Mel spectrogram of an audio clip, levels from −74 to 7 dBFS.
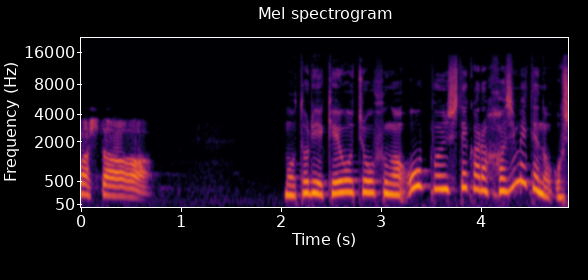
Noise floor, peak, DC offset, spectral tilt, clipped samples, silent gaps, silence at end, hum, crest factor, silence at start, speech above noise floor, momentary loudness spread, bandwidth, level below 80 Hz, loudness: -61 dBFS; -6 dBFS; under 0.1%; -5 dB/octave; under 0.1%; none; 0 s; none; 14 dB; 0 s; 44 dB; 6 LU; 15.5 kHz; -62 dBFS; -18 LUFS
